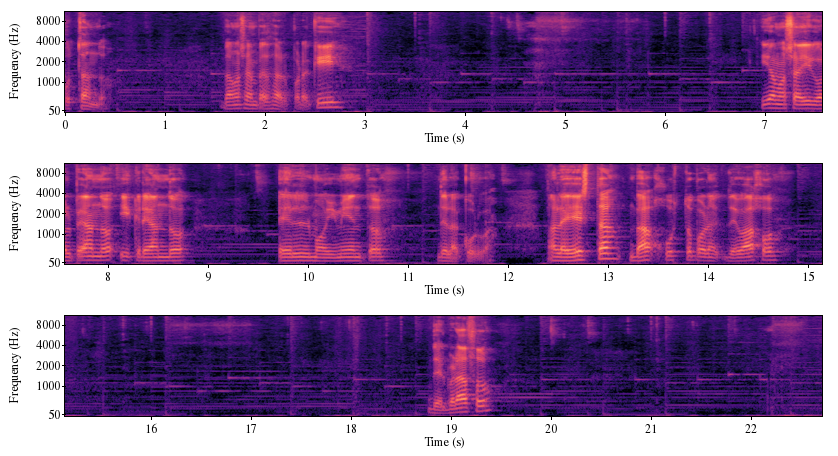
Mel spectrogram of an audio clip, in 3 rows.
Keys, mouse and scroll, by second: 1.7-6.8 drag, 14.3 ctrl+z, 14.6 ctrl+z, 18.1-22.7 middle drag.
